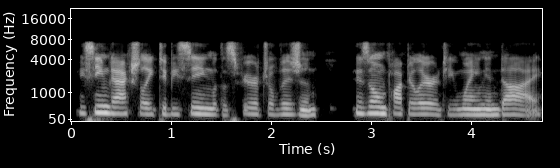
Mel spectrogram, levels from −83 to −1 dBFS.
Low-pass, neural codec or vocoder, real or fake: 7.2 kHz; codec, 24 kHz, 6 kbps, HILCodec; fake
